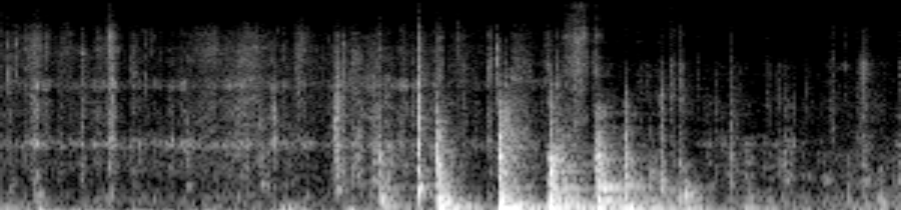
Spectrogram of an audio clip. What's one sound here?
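A hose reel clatters as it is handled close by.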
